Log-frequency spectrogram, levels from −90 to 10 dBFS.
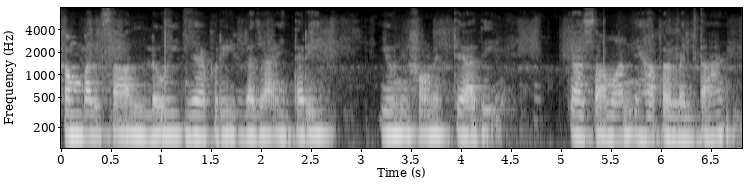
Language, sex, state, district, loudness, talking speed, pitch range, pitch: Hindi, male, Uttar Pradesh, Lalitpur, -16 LUFS, 125 wpm, 145-160 Hz, 155 Hz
